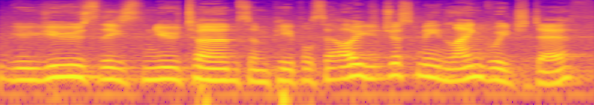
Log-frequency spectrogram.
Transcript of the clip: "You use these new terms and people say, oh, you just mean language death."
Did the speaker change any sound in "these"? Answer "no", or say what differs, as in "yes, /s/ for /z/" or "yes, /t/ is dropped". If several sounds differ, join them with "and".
no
